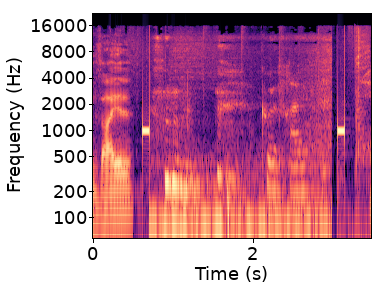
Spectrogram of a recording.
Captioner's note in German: lacht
